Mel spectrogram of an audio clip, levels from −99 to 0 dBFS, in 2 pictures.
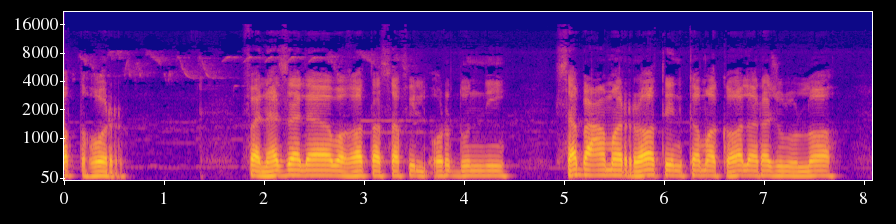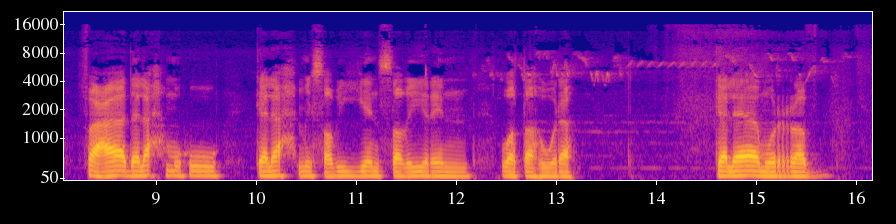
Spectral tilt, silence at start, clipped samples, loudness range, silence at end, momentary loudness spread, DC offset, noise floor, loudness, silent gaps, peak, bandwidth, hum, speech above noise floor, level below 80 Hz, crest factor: -7 dB/octave; 0 s; under 0.1%; 3 LU; 0.45 s; 10 LU; under 0.1%; -50 dBFS; -17 LUFS; none; 0 dBFS; 9.6 kHz; none; 33 dB; -54 dBFS; 16 dB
